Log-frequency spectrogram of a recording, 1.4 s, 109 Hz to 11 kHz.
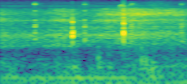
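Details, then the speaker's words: Nissan turn-signal flasher commanded on by a Launch X431 scan-tool active test, switched from right to left side: faint light relay ticks about every third of a second over a quiet hum, responding immediately; normal operation. "Switched immediately. This is really on point, and it's very responsive."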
